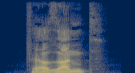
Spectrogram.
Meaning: shipping, shipment, dispatch
- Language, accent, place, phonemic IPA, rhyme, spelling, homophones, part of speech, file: German, Germany, Berlin, /ferˈzant/, -ant, Versand, versand / versandt / versannt, noun, De-Versand.ogg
